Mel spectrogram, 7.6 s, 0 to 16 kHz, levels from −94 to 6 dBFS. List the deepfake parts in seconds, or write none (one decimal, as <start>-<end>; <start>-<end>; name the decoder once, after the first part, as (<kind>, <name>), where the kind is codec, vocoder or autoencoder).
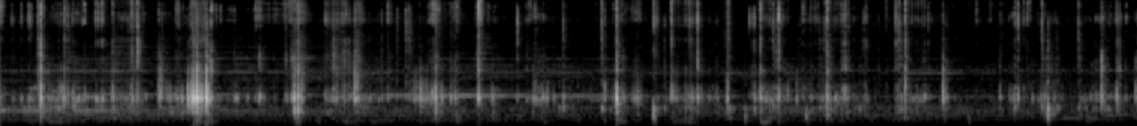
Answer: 1.9-2.6 (autoencoder, DAC-VAE); 4.2-5.1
